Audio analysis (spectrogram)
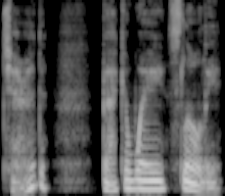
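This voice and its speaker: A man voicing an exasperated, sharp-tongued young woman who scolds impatiently. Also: lowish voice, very animated, normal speed, no room sound, studio quality, pitched above the performer's own voice. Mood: wary.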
